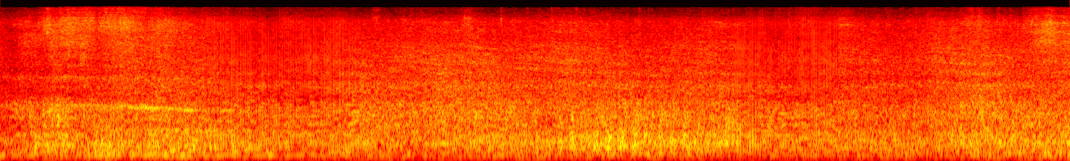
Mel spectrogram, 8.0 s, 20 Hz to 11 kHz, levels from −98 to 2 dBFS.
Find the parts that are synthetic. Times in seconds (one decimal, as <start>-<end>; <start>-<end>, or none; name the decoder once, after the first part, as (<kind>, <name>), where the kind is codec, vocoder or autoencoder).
1.6-2.7 (vocoder, BigVGAN v2); 5.5-6.3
